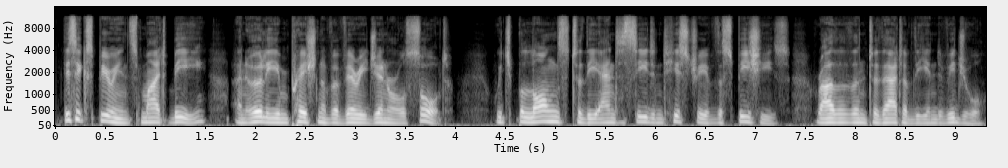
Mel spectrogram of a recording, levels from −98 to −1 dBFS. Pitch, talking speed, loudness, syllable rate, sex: 130 Hz, 180 wpm, -19 LUFS, 5.9 syllables/s, male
